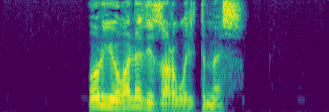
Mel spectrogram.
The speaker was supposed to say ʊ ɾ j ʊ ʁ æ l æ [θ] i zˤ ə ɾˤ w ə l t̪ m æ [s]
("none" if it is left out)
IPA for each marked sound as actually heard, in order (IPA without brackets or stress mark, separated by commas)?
ð, s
